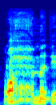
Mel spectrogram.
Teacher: والحاء رقيقه لطيفه مثل المحسنين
